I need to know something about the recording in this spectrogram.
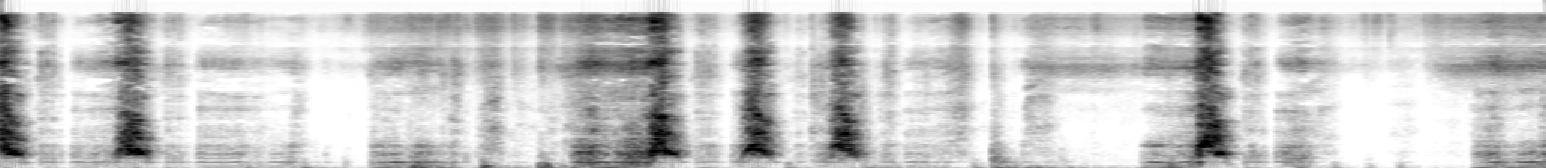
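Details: Excited Golden Retriever indoors barking nonstop while waiting for a fish-sausage treat; sharp loud barks come in irregular bursts, several close together, with a low growly hum and brief quiet gaps between.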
